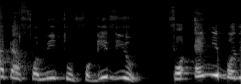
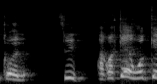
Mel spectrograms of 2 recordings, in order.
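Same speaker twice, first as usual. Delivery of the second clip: normal talking voice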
